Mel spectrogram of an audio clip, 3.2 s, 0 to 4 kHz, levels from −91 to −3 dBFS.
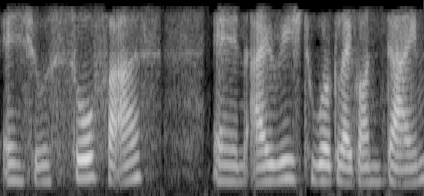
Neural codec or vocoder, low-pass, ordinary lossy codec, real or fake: codec, 16 kHz in and 24 kHz out, 1 kbps, XY-Tokenizer; 3.6 kHz; MP3, 24 kbps; fake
